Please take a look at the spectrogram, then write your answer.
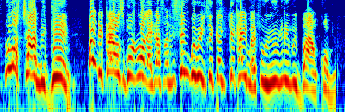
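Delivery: loud, high, heated telling-off; angry scolding. Acted. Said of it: "Just, just calm down".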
